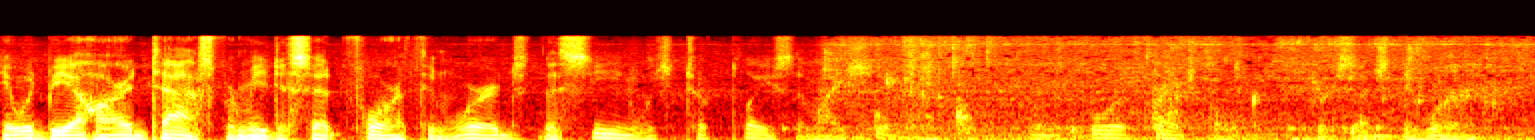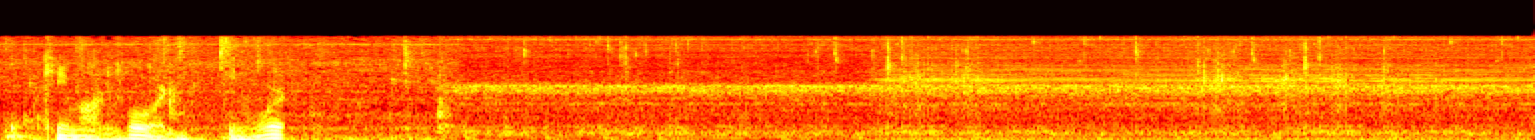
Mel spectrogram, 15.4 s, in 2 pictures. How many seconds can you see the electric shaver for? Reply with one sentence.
The electric shaver can be heard for 3 seconds in total.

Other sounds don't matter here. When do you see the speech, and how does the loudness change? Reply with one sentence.
You can hear the speech from 0.0 to 9.1 s, getting quieter then louder.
